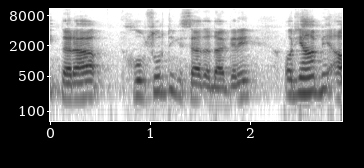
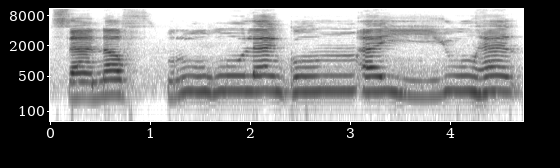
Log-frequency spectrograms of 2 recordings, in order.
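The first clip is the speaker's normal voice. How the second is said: slow melodic chanted tilawat; Quran recitation; 3 semitones higher, much slower than usual. Shown as a demonstration. Teacher recites the passage from verse 24 for listening.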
